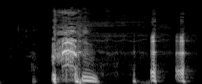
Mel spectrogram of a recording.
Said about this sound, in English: No, I just coughed.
